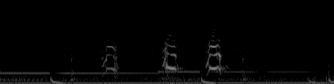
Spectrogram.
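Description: Wolf pup in the game Vintage Story whimpering: a few short, high, yelping whines spaced across a quiet background, fairly faint, with a louder burst at the very end.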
